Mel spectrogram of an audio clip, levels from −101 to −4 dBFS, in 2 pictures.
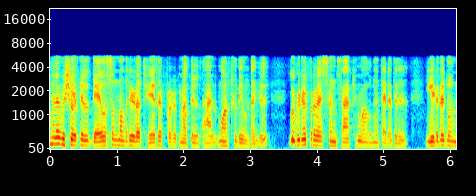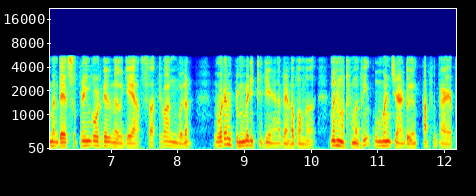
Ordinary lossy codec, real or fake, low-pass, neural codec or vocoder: none; fake; 5.4 kHz; codec, 16 kHz, 1 kbps, FunCodec, trained on Chinese and English, 50 frames a second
